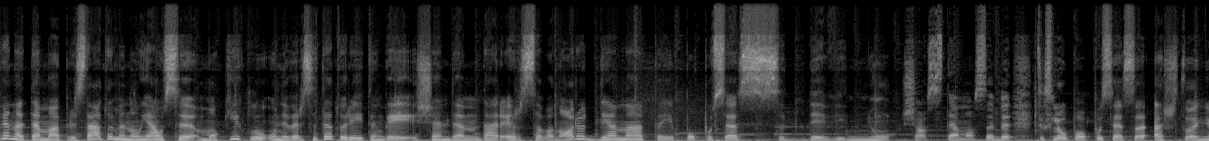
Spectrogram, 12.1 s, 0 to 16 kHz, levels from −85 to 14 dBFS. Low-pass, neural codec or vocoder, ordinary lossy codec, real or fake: 14.4 kHz; none; Opus, 24 kbps; real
